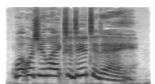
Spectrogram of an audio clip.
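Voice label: what would you like to do today, female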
